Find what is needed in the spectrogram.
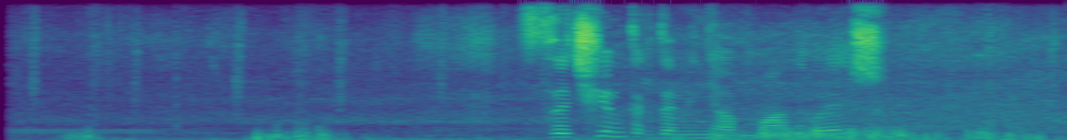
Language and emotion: Russian, angry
